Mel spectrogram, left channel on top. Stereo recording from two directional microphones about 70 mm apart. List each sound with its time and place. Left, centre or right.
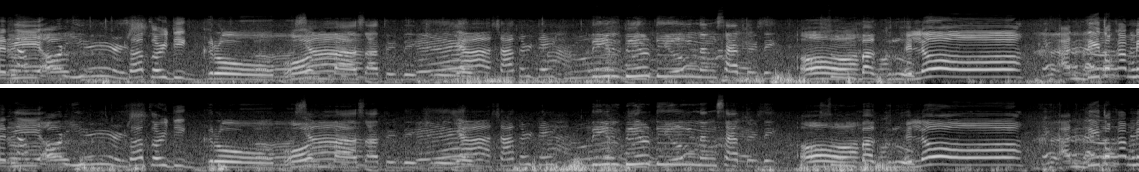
0.0 s a sound: centre
1.3 s speech: left
3.1 s music: right
4.4 s speech: centre
5.9 s speech: right
6.2 s a sound: centre
8.0 s speech: centre
9.0 s a sound: centre
10.8 s speech: centre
